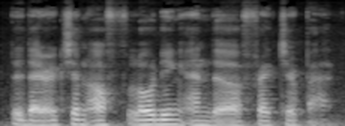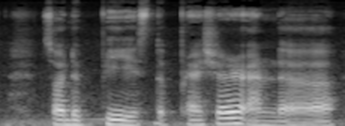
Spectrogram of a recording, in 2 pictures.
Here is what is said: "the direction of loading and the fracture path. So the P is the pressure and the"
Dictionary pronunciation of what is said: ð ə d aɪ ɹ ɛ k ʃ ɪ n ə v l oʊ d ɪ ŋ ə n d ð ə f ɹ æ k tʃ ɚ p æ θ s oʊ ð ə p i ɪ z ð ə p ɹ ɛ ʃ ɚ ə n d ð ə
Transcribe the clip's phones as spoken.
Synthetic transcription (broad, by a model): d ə d aɪ ɹ ɛ k ʃ ɪ n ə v l oʊ d ɪ ŋ ə n d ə f ɹ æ k tʃ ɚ p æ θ s oʊ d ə p i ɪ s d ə p ɹ ɛ ʃ ɚ ə n d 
